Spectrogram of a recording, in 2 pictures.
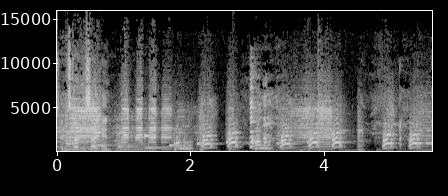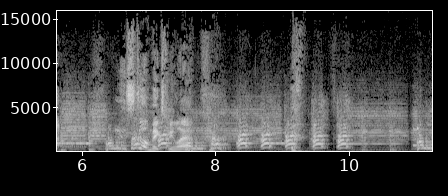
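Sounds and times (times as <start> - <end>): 
speech: 0.0 - 2.3, 6.6 - 8.2
steady musical backing on a novelty record: 0.0 - 11.2
edited dog barks spliced at varying pitches forming a melody: 1.7 - 4.4, 6.4 - 10.2, 11.0 - 11.2
laughter: 1.8 - 10.2.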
